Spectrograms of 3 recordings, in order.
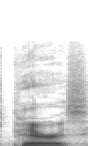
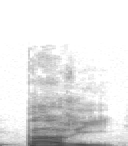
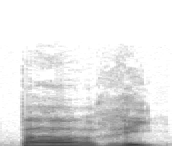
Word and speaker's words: Paris: Know that the S at Paris in French is silent, as is often the case with the last letter of a word in French. So the French would say Paris, Paris, Paris.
